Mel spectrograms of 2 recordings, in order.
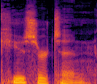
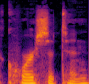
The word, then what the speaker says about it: quercetin: Leakiness can be reduced by herbs like quercetin or corsetin, depending on how you want to pronounce it.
